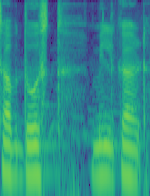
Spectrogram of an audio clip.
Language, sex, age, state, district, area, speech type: Maithili, male, 30-45, Bihar, Muzaffarpur, urban, spontaneous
